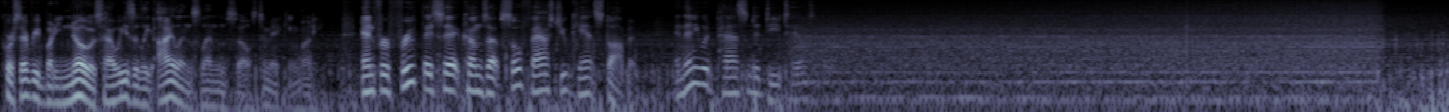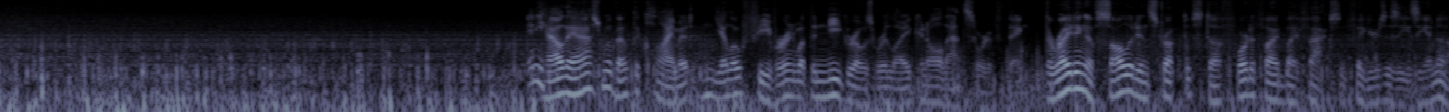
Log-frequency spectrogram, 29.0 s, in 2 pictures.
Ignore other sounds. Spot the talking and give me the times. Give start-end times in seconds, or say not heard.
0.1-8.3, 19.8-28.9.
